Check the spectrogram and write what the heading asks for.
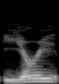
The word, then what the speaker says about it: Iuri: Um, listeners, this was Yuri, and I'm gonna spell it because it's uh it is Portuguese, right?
